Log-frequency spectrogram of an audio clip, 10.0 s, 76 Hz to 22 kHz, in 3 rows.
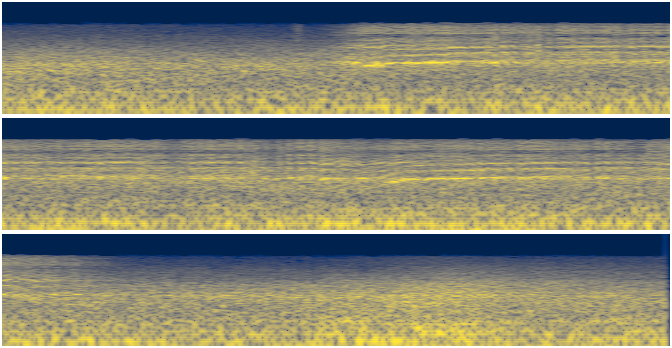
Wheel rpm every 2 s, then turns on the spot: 70, 130, 130, 0, 0.
none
